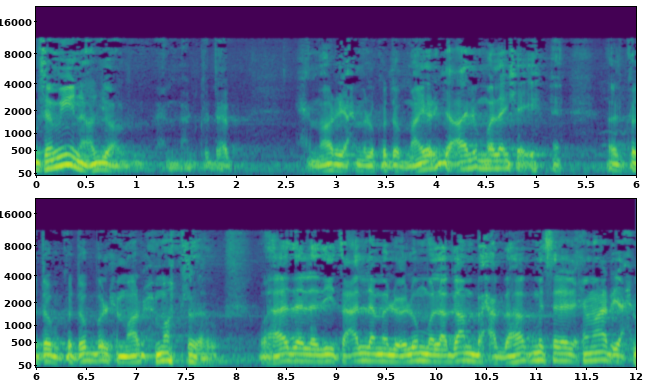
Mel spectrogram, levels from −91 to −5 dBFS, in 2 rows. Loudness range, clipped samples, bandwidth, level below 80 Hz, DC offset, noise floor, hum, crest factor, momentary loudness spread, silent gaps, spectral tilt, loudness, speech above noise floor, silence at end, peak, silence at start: 5 LU; under 0.1%; 11.5 kHz; -56 dBFS; under 0.1%; -42 dBFS; none; 18 dB; 14 LU; none; -4.5 dB/octave; -20 LUFS; 22 dB; 0 s; -2 dBFS; 0 s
